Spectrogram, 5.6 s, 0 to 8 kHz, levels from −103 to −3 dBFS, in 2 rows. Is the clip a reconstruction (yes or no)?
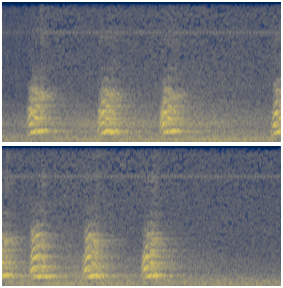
no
